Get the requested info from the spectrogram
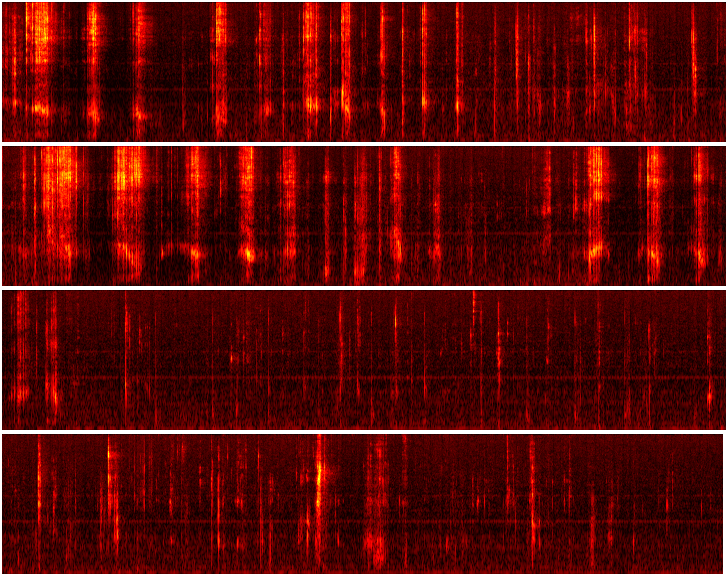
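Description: Close crunching and chewing of crispy fried dried-pollock crisps (hwangtae bugak), with sharp crunchy bites. The bites come thickly at first and thin out to quieter, sparser chewing after about fifteen seconds.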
